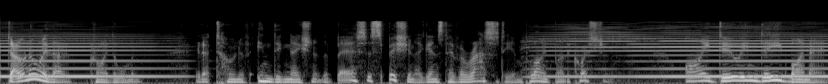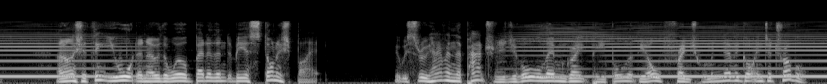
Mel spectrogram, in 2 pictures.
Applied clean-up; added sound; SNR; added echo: none; Bowed string instrument; 4 dB; none.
